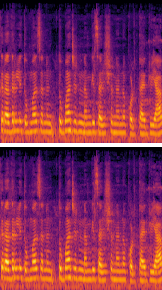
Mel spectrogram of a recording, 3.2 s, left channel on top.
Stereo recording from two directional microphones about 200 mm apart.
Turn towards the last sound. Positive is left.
turn(degrees=5)  # may be behind; listen again after turning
